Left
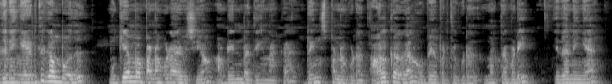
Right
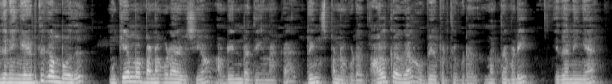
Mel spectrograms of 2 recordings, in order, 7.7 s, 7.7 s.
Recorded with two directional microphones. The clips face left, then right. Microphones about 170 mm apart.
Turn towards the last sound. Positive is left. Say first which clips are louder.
# right 7 dB
turn(degrees=-35)  # may be behind; listen again after turning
